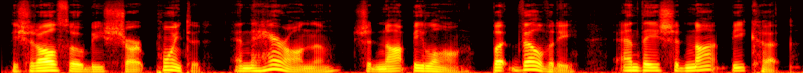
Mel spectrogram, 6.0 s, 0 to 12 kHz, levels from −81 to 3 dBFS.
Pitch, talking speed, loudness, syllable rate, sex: 115 Hz, 230 wpm, -21 LUFS, 5.2 syllables/s, male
